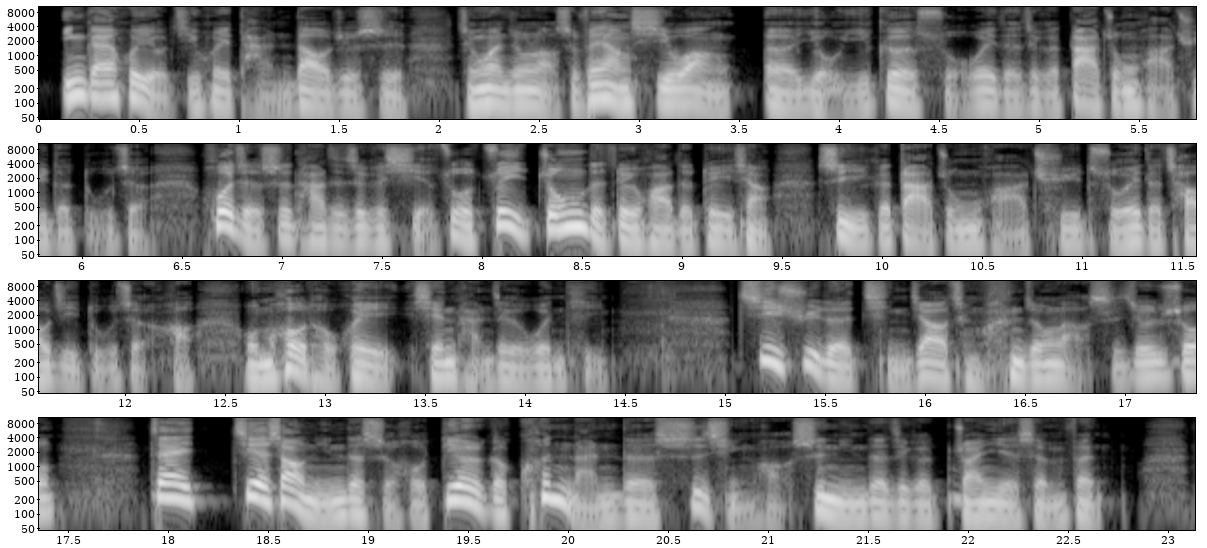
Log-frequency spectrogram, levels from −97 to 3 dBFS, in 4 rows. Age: 50-69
